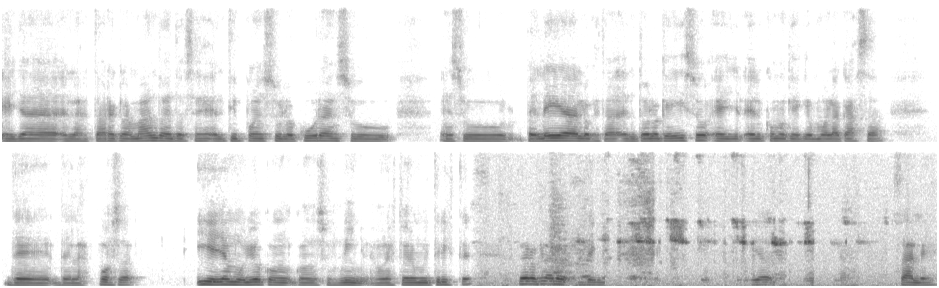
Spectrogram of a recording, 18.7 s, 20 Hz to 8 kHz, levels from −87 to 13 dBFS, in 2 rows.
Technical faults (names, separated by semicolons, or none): echo leak; speech suppressed in double talk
